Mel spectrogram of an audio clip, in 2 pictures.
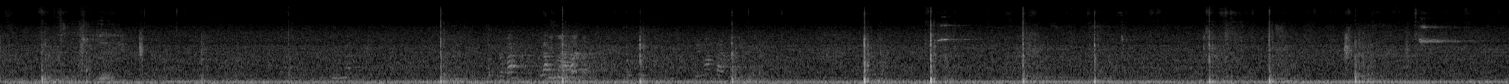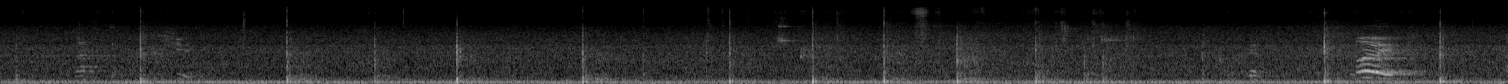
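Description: A basketball being dribbled and bounced on a concrete court: sharp, irregular bounces about every second or two, over a steady low hum.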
